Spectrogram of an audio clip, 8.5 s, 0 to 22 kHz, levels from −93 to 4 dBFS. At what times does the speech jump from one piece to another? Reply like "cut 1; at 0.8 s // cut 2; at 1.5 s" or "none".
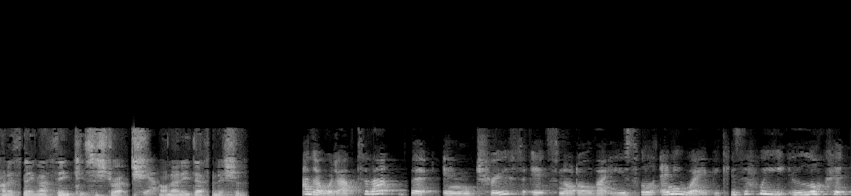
none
